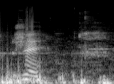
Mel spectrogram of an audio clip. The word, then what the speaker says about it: Ж: Alors maintenant on va voir le je, qui se prononce Ж.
